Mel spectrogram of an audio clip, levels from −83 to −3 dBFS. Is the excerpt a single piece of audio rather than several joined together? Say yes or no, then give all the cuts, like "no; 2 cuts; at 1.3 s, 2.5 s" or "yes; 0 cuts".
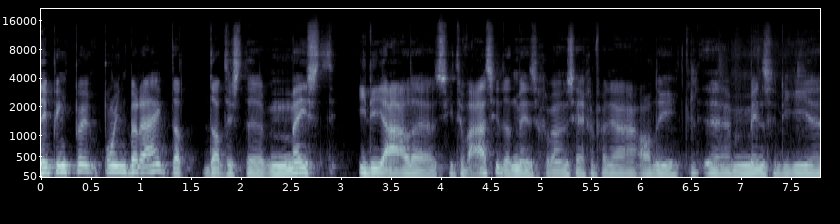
yes; 0 cuts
